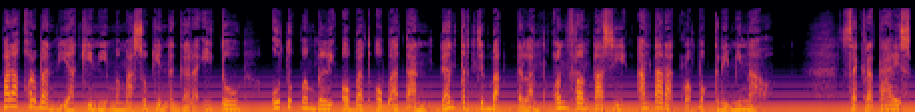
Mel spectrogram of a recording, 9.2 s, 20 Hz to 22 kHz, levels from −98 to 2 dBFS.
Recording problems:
electrical hum; noticeable; throughout; 60 Hz, 10 dB below the speech

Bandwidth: 15 kHz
